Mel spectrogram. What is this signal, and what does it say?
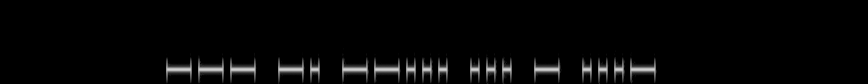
Morse code, heard as a keyed tone, about 15 wpm, 700 Hz. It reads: ON7STV
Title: DXCC-100 Call Signs - 6 Characters - Repeated 2x - 15wpm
